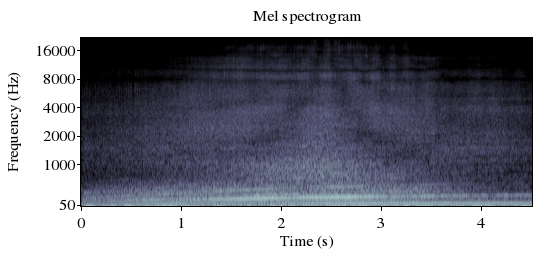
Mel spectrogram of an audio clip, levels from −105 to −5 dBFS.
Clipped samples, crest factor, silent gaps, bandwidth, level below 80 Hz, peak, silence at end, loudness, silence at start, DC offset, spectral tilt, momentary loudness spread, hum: under 0.1%; 12 dB; none; 14 kHz; -48 dBFS; -24 dBFS; 0 s; -41 LUFS; 0 s; under 0.1%; -7 dB/octave; 11 LU; none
